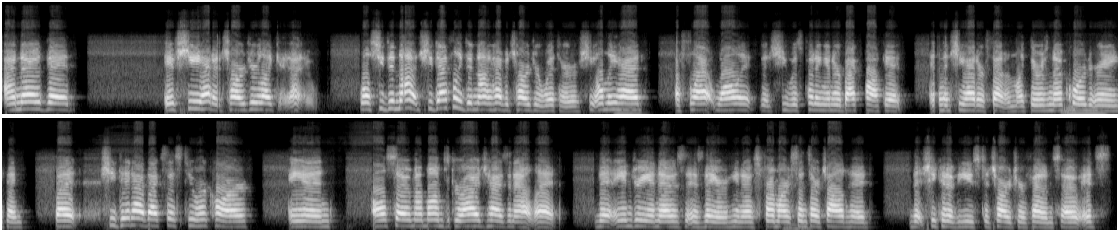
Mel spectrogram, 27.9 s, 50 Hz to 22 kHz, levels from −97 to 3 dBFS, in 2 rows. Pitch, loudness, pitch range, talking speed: 200 Hz, -14 LUFS, 190-225 Hz, 190 wpm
